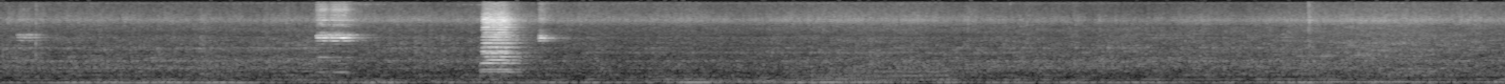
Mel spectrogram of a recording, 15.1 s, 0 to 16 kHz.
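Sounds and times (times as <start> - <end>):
car horn honking: 3.1 - 3.7, 4.8 - 5.6.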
